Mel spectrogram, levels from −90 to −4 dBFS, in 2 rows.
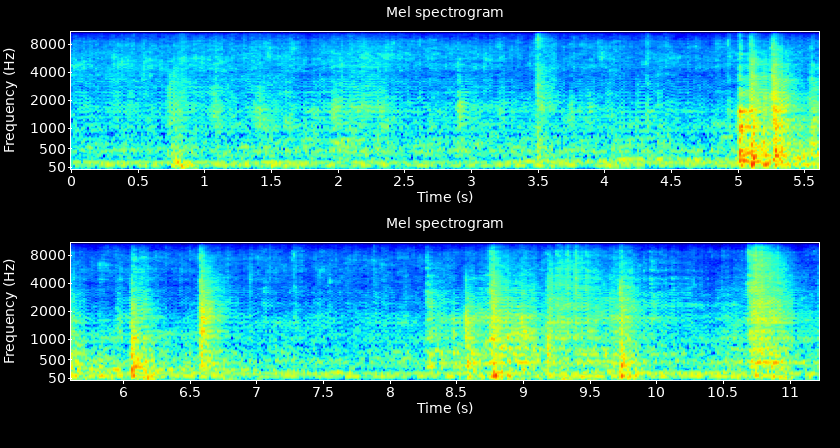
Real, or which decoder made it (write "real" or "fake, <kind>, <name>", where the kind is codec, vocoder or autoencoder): fake, vocoder, Vocos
